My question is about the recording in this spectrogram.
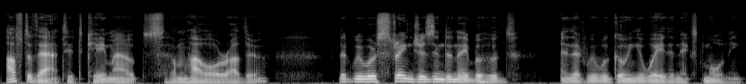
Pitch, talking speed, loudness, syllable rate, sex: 95 Hz, 195 wpm, -20 LUFS, 5.7 syllables/s, male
